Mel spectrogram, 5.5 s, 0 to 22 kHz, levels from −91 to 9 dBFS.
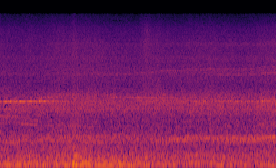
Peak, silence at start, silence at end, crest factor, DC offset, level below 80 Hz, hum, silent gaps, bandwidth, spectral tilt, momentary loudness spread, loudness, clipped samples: -14 dBFS; 0 s; 0 s; 16 dB; under 0.1%; -36 dBFS; none; none; 16.5 kHz; -4 dB/octave; 3 LU; -31 LUFS; under 0.1%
